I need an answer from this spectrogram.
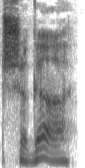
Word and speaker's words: sugar: I should also note that it could be pronounced sugah, as we rarely use R's.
